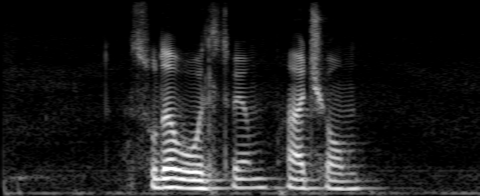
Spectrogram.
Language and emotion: Russian, neutral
